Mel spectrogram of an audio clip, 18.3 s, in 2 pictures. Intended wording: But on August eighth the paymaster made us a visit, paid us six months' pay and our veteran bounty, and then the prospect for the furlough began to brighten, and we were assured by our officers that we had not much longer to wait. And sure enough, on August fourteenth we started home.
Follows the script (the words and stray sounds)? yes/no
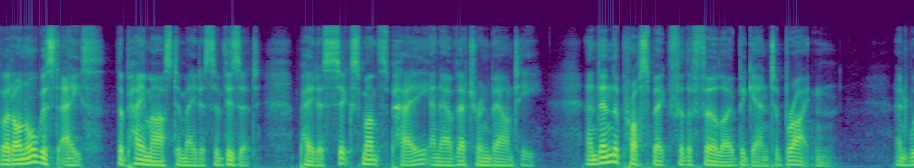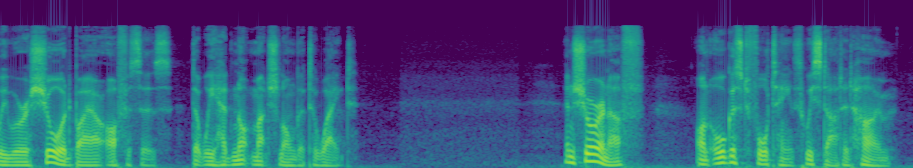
yes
